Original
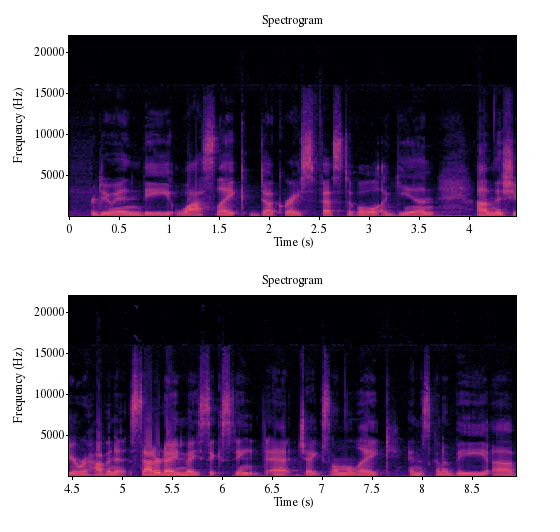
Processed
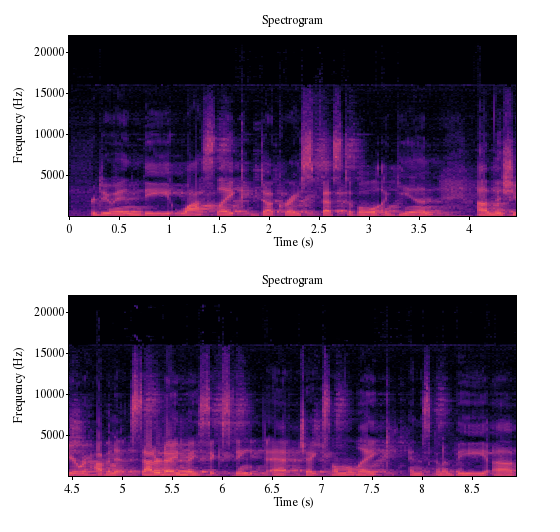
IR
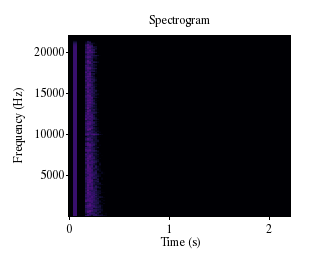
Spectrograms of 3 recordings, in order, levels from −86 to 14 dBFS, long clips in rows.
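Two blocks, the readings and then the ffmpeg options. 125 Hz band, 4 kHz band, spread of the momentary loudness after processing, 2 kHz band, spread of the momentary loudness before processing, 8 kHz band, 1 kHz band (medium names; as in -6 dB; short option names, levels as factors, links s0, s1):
+2.5 dB, +3.0 dB, 7 LU, +3.0 dB, 7 LU, +3.0 dB, +3.0 dB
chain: -filter_complex "[1:a]atrim=start_sample=2205[s0];[0:a][s0]afir=irnorm=-1:irlink=0,volume=1.5"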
